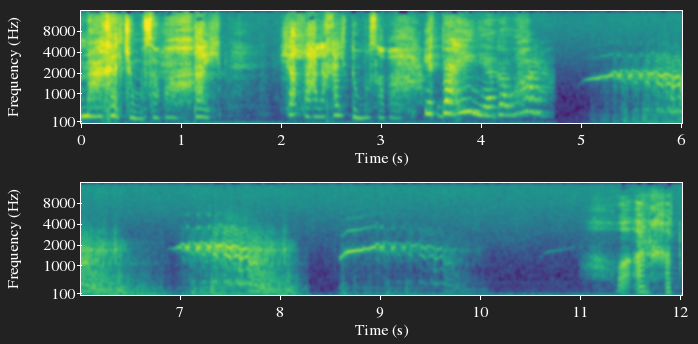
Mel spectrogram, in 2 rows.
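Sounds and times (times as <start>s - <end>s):
speech: 0.3s - 4.8s, 11.4s - 12.0s
horse neighing as it is ridden off at a gallop: 5.0s - 10.0s
galloping horse hoofbeats rumbling: 5.2s - 10.6s.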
